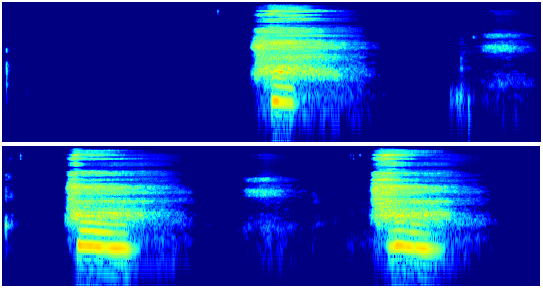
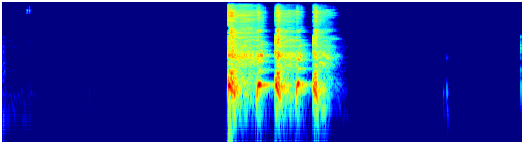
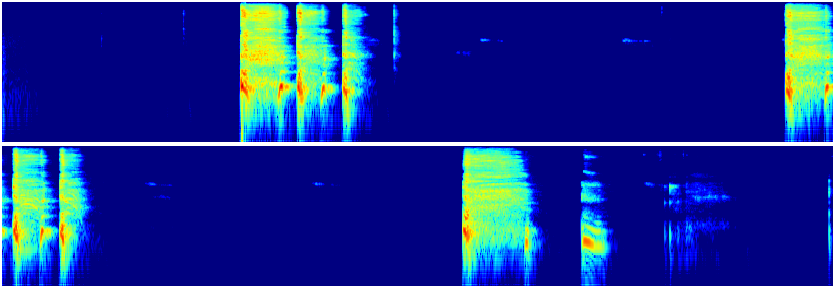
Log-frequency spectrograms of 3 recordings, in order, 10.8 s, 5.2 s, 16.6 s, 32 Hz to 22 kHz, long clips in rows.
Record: {"exhalation_length": "10.8 s", "exhalation_amplitude": 6224, "exhalation_signal_mean_std_ratio": 0.38, "cough_length": "5.2 s", "cough_amplitude": 32768, "cough_signal_mean_std_ratio": 0.25, "three_cough_length": "16.6 s", "three_cough_amplitude": 32768, "three_cough_signal_mean_std_ratio": 0.25, "survey_phase": "beta (2021-08-13 to 2022-03-07)", "age": "18-44", "gender": "Female", "wearing_mask": "No", "symptom_runny_or_blocked_nose": true, "symptom_diarrhoea": true, "symptom_fatigue": true, "symptom_headache": true, "symptom_change_to_sense_of_smell_or_taste": true, "symptom_onset": "2 days", "smoker_status": "Never smoked", "respiratory_condition_asthma": false, "respiratory_condition_other": false, "recruitment_source": "Test and Trace", "submission_delay": "1 day", "covid_test_result": "Positive", "covid_test_method": "RT-qPCR", "covid_ct_value": 20.5, "covid_ct_gene": "ORF1ab gene", "covid_ct_mean": 21.5, "covid_viral_load": "90000 copies/ml", "covid_viral_load_category": "Low viral load (10K-1M copies/ml)"}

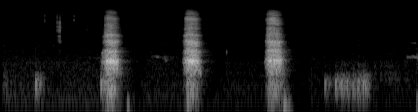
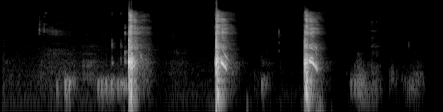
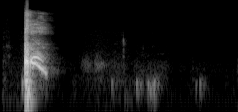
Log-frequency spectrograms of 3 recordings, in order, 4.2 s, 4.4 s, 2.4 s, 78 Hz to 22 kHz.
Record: {"exhalation_length": "4.2 s", "exhalation_amplitude": 14515, "exhalation_signal_mean_std_ratio": 0.27, "three_cough_length": "4.4 s", "three_cough_amplitude": 32768, "three_cough_signal_mean_std_ratio": 0.2, "cough_length": "2.4 s", "cough_amplitude": 32768, "cough_signal_mean_std_ratio": 0.22, "survey_phase": "beta (2021-08-13 to 2022-03-07)", "age": "45-64", "gender": "Male", "wearing_mask": "No", "symptom_cough_any": true, "symptom_runny_or_blocked_nose": true, "symptom_sore_throat": true, "smoker_status": "Never smoked", "respiratory_condition_asthma": false, "respiratory_condition_other": false, "recruitment_source": "Test and Trace", "submission_delay": "3 days", "covid_test_result": "Positive", "covid_test_method": "RT-qPCR"}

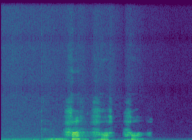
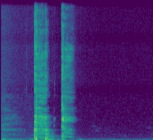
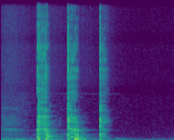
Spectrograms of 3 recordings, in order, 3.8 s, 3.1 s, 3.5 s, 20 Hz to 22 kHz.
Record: {"exhalation_length": "3.8 s", "exhalation_amplitude": 29149, "exhalation_signal_mean_std_ratio": 0.52, "cough_length": "3.1 s", "cough_amplitude": 32768, "cough_signal_mean_std_ratio": 0.33, "three_cough_length": "3.5 s", "three_cough_amplitude": 32768, "three_cough_signal_mean_std_ratio": 0.38, "survey_phase": "alpha (2021-03-01 to 2021-08-12)", "age": "45-64", "gender": "Female", "wearing_mask": "No", "symptom_none": true, "smoker_status": "Never smoked", "respiratory_condition_asthma": false, "respiratory_condition_other": false, "recruitment_source": "REACT", "submission_delay": "2 days", "covid_test_result": "Negative", "covid_test_method": "RT-qPCR"}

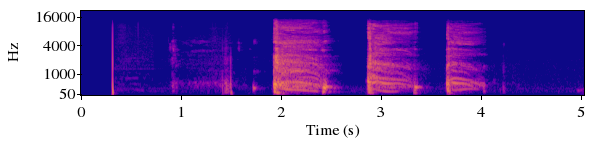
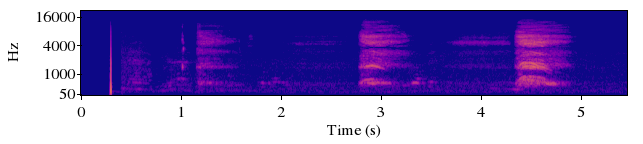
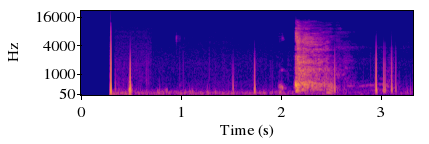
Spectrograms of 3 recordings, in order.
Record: {"three_cough_length": "5.0 s", "three_cough_amplitude": 21662, "three_cough_signal_mean_std_ratio": 0.36, "exhalation_length": "5.5 s", "exhalation_amplitude": 6332, "exhalation_signal_mean_std_ratio": 0.33, "cough_length": "3.3 s", "cough_amplitude": 32160, "cough_signal_mean_std_ratio": 0.27, "survey_phase": "beta (2021-08-13 to 2022-03-07)", "age": "18-44", "gender": "Male", "wearing_mask": "No", "symptom_none": true, "smoker_status": "Never smoked", "respiratory_condition_asthma": false, "respiratory_condition_other": false, "recruitment_source": "REACT", "submission_delay": "1 day", "covid_test_result": "Negative", "covid_test_method": "RT-qPCR"}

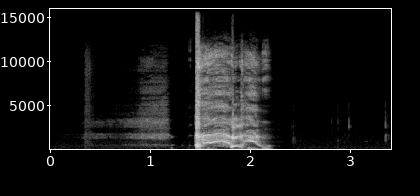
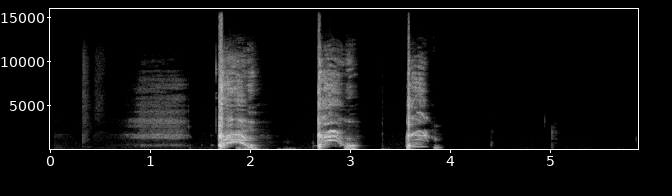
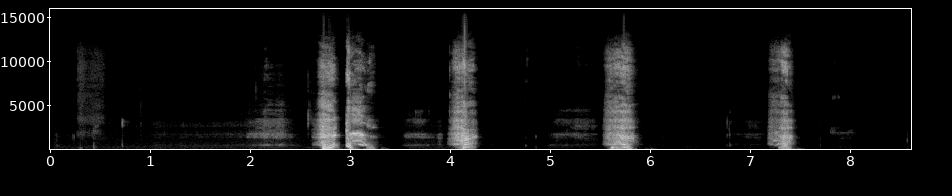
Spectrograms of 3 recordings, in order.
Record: {"cough_length": "3.4 s", "cough_amplitude": 32768, "cough_signal_mean_std_ratio": 0.34, "three_cough_length": "5.9 s", "three_cough_amplitude": 32768, "three_cough_signal_mean_std_ratio": 0.29, "exhalation_length": "8.6 s", "exhalation_amplitude": 32768, "exhalation_signal_mean_std_ratio": 0.27, "survey_phase": "beta (2021-08-13 to 2022-03-07)", "age": "45-64", "gender": "Male", "wearing_mask": "No", "symptom_runny_or_blocked_nose": true, "symptom_fever_high_temperature": true, "symptom_headache": true, "smoker_status": "Never smoked", "respiratory_condition_asthma": true, "respiratory_condition_other": true, "recruitment_source": "Test and Trace", "submission_delay": "2 days", "covid_test_result": "Positive", "covid_test_method": "RT-qPCR"}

